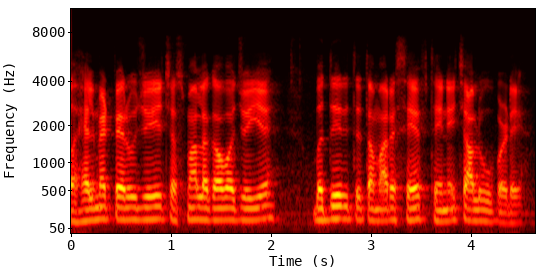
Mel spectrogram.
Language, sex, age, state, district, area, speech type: Gujarati, male, 18-30, Gujarat, Surat, rural, spontaneous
